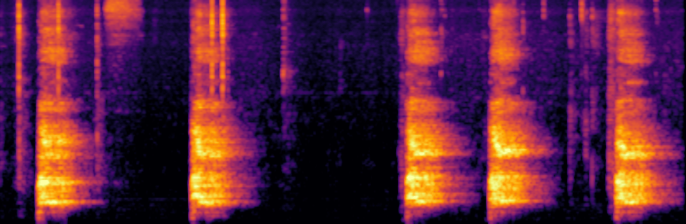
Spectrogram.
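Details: Great Pyrenees barking, five deep, booming single barks with long gaps, two spaced about two seconds apart, then three more in quicker succession, otherwise quiet.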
